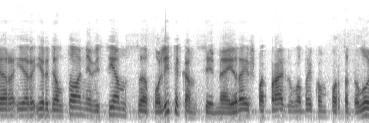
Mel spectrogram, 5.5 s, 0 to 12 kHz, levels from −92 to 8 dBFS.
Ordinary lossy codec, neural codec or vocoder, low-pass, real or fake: AAC, 48 kbps; codec, 44.1 kHz, 7.8 kbps, Pupu-Codec; 10.8 kHz; fake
